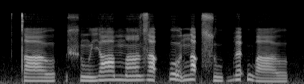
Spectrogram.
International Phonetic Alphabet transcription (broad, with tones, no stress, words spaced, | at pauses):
ta˨ʊ̯ | ʃũ˨jä˦mã˦zä˦ʔ po̰˦˨ʊ̯nä˦ʔsʰu˨ bɛ˦ʔ wa˨ʊ̯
